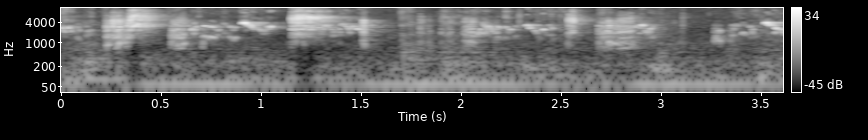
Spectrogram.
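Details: Several pet budgerigars playing and talking to each other, giving bursts of bright, scratchy warbled chirps and short squawks that overlap in quick succession, with brief pauses between busy phrases.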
